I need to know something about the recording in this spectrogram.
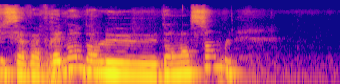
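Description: A middle-aged woman speaks close to the microphone with animation.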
